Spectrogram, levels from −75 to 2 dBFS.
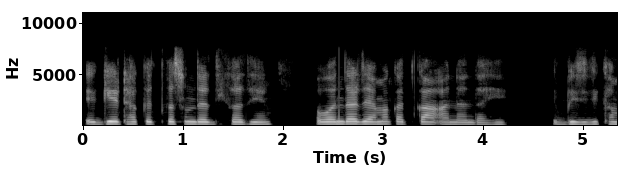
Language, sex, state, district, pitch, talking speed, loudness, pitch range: Chhattisgarhi, female, Chhattisgarh, Kabirdham, 220 Hz, 190 wpm, -27 LUFS, 205-225 Hz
